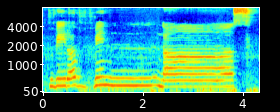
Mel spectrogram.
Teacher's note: نون کے اوپر تشدید ہے تو ہم غنہ کر رہے ہیں اور اس کو تھوڑا سا کھینچ کے پڑھ رہے ہیں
